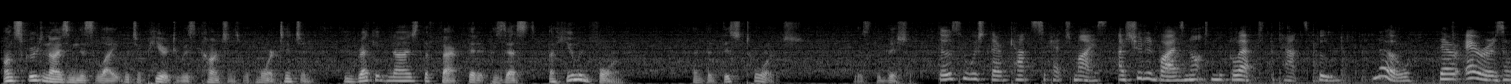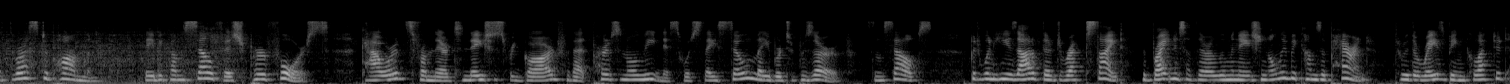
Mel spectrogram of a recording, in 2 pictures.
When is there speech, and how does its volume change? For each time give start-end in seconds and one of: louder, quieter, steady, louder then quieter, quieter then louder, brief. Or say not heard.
0.0-30.1 steady.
